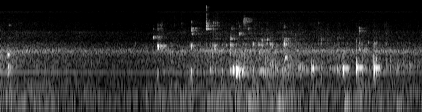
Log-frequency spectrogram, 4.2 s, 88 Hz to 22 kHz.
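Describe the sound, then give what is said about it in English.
Tuatara Pale Ale, a 5.8% APA, is poured into a glass just after being opened, a soft stream broken by quick bubbly pops, splashes and small fizzing sounds. The pouring starts after a brief quiet moment. “Pour it in.”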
